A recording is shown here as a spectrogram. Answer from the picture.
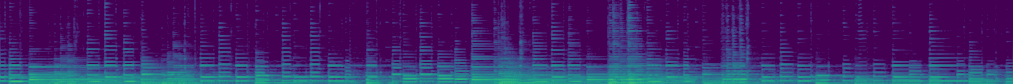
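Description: Spanish acoustic guitar playing a malagueña afandangada, a fandango-style flamenco form, in a run of plucked notes and chords.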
